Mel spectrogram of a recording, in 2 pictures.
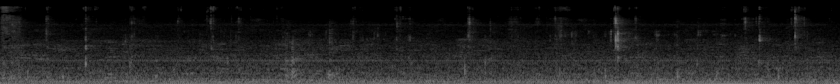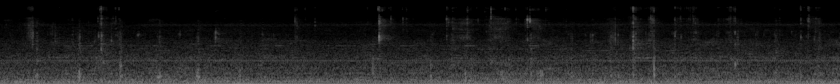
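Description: Close-up mouth sounds of chewing a handful of rice and braised pork intestine: wet smacking and scattered small clicks, with one sharper click about six seconds in, over a steady low hum.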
